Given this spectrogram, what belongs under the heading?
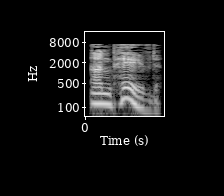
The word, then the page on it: unpaved: British English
